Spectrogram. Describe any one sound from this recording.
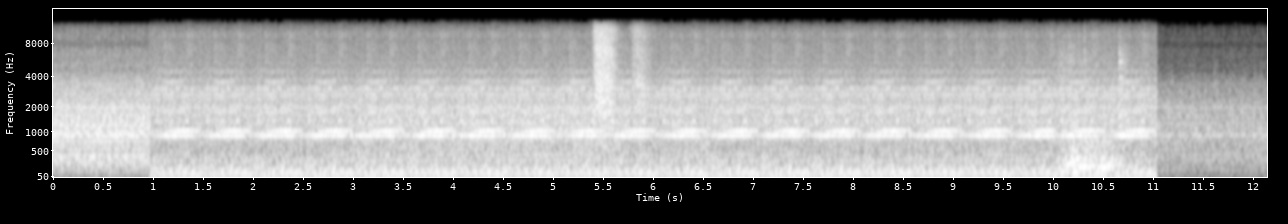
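A cartoon crane motor hums steadily.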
